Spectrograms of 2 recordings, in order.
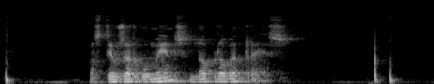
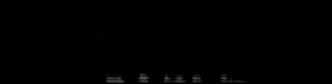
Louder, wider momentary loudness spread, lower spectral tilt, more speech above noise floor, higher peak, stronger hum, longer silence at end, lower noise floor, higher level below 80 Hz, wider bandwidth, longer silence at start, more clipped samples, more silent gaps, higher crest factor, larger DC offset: first, -25 LUFS vs -60 LUFS; first, 16 LU vs 7 LU; about the same, -6.5 dB/octave vs -7.5 dB/octave; first, 40 dB vs 20 dB; first, -4 dBFS vs -44 dBFS; neither; first, 0.35 s vs 0 s; second, -63 dBFS vs -80 dBFS; first, -56 dBFS vs under -90 dBFS; second, 10.5 kHz vs 14.5 kHz; about the same, 0.05 s vs 0.05 s; neither; neither; about the same, 22 dB vs 18 dB; neither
